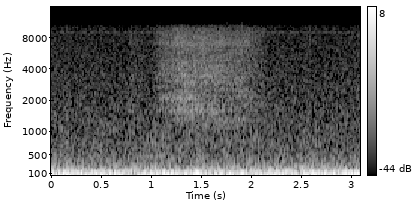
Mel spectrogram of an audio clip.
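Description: Stiff paper pages rustle as a book is handled and turned.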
